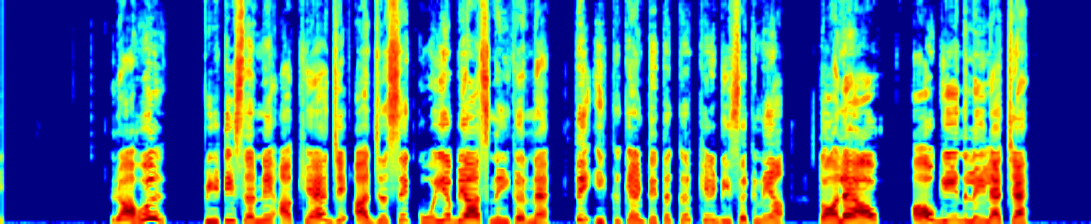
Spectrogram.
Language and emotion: Dogri, surprised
